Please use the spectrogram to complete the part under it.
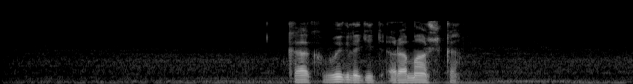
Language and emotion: Russian, neutral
